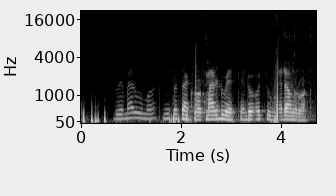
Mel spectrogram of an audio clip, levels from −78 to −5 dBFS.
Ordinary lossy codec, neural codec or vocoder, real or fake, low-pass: none; none; real; 19.8 kHz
